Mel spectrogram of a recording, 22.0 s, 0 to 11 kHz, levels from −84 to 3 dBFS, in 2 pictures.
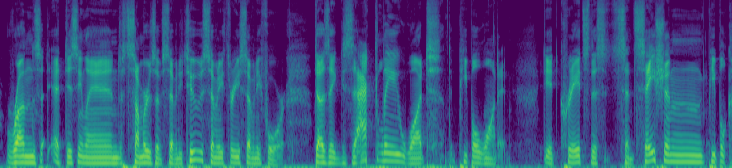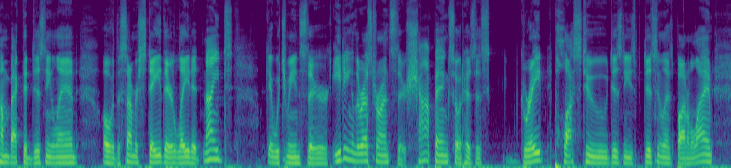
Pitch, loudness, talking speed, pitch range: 120 Hz, -20 LUFS, 140 wpm, 110-135 Hz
